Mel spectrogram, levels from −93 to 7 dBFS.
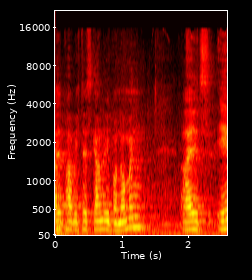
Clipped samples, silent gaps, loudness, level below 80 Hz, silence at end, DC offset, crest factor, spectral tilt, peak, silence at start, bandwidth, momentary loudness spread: under 0.1%; none; -27 LUFS; -46 dBFS; 0 s; under 0.1%; 16 dB; -6.5 dB/octave; -12 dBFS; 0 s; 15.5 kHz; 18 LU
